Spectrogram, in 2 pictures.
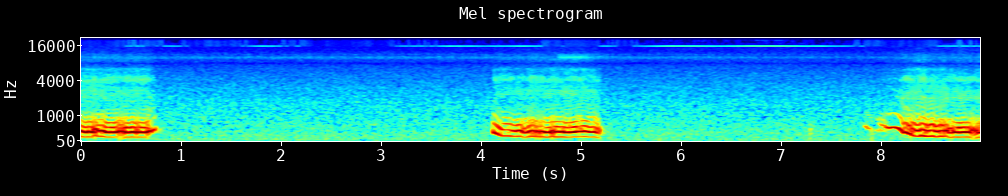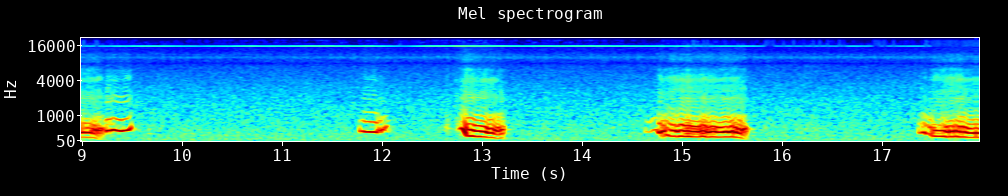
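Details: Pochi, a raccoon dog, snoring while asleep with a strange expression. A series of seven whistly, harmonic snores comes at irregular gaps of two to four seconds; a few are clipped short, and the rest last about a second.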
